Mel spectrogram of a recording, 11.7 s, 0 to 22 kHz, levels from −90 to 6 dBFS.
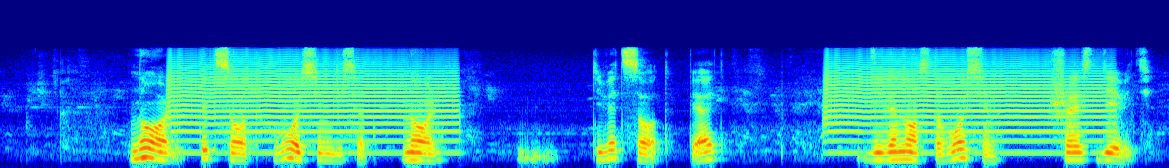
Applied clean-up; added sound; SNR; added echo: none; Trumpet; 5 dB; none.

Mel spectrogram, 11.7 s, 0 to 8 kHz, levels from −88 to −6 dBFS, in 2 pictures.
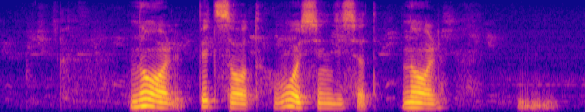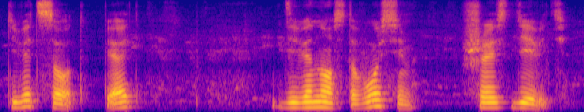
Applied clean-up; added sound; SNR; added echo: none; none; none; none.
